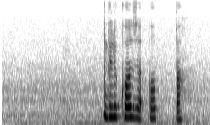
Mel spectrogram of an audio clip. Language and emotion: Russian, neutral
